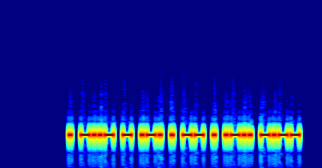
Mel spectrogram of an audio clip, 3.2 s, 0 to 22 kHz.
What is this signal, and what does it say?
Morse code, heard as a keyed tone, about 37 wpm, 700 Hz. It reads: EXTREMELY
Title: Sentences from Top 1200 Words - New Word Drill Alt - 40wpm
